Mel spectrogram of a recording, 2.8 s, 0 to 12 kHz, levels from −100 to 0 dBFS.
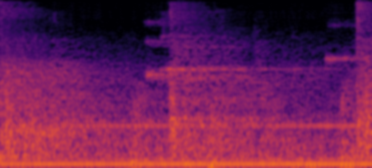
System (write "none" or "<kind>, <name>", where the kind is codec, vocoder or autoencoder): none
